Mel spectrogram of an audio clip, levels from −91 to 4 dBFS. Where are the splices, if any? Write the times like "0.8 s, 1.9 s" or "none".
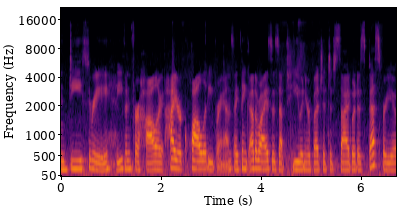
1.1 s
